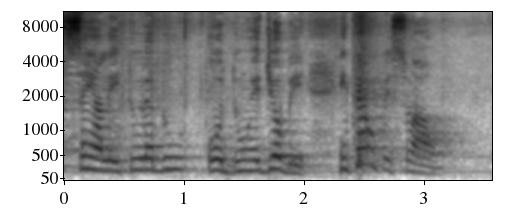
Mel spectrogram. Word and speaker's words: Ejiogbe: E quem tem o Odum Ejiogbe, que é pronunciado o Odum Ediobê, então a oferenda a Exu para que esteja bem preparada para alcançar seus objetivos.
